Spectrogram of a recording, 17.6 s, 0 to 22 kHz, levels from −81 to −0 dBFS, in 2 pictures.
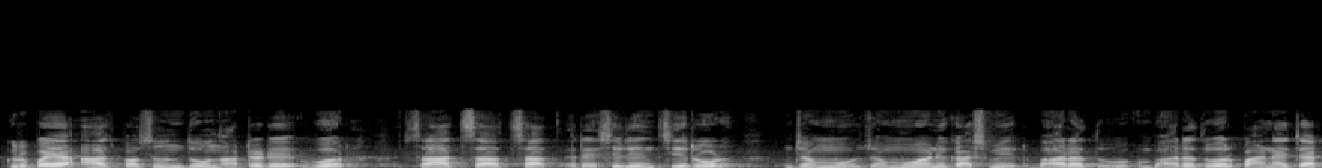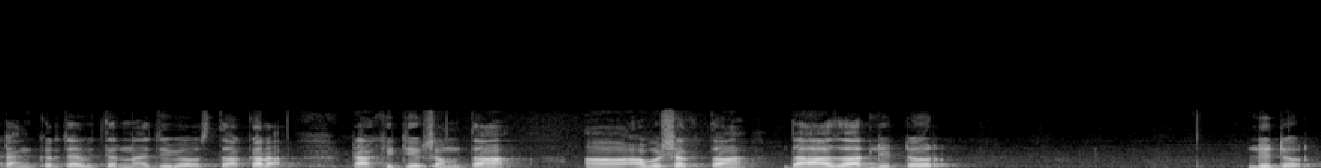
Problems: none marked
